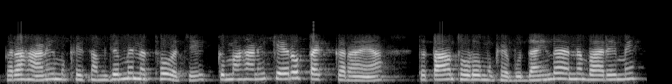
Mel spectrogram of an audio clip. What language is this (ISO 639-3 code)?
snd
